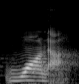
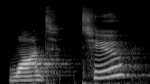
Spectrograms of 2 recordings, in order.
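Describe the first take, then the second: First: The words blend into one reduced word. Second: Both words are said fully and separately. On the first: "becomes wanna as a reduction" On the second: "instead of want to"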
